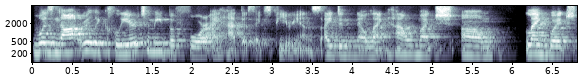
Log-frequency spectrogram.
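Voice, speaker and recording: In an Iranian accent, a woman of medium pitch talks at a very slow pace with fairly even intonation and audible room echo. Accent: Iranian (Persian) accent in English. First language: Farsi. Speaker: panelist. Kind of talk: panel discussion. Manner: hesitant, many fillers.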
